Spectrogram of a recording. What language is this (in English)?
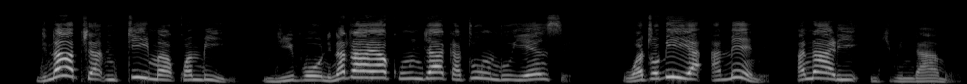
Nyanja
